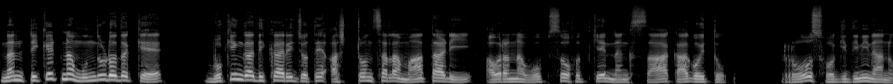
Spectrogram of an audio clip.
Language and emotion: Kannada, disgusted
